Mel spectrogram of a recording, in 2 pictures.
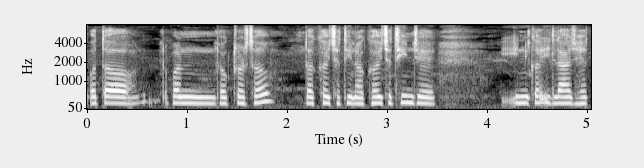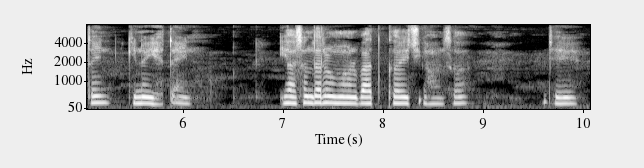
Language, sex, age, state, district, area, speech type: Maithili, female, 18-30, Bihar, Darbhanga, rural, spontaneous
